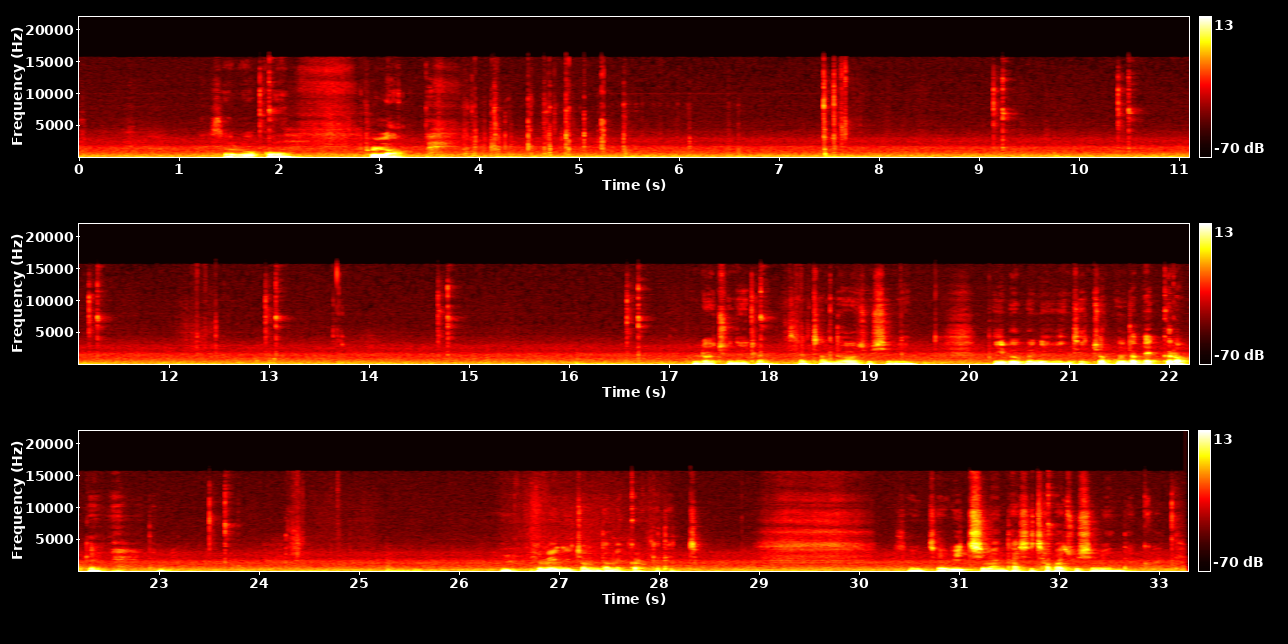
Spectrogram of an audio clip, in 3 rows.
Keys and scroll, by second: 3.8-4.9 typing, 5.4 Delete, 5.6 Delete, 5.8 Delete, 6.0 Delete, 6.5 Delete, 7.4 Return, 19.0 shift+F1.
